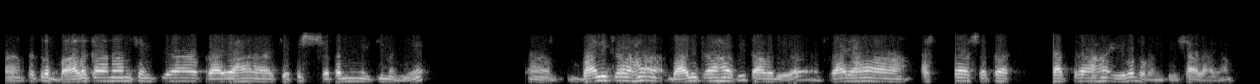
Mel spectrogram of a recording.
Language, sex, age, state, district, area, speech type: Sanskrit, male, 45-60, Karnataka, Udupi, rural, conversation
